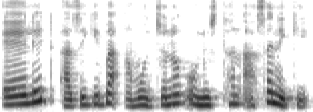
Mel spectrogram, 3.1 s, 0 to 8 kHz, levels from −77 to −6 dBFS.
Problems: background conversations at intervals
